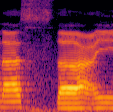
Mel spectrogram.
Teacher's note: Huruf ain tidak boleh terputus, suaranya terjeda tapi dialirkan.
